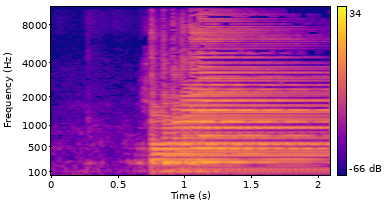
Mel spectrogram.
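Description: Acoustic guitar begins strumming a chord about three-quarters of a second in, and the chord rings on with many notes sounding together.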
